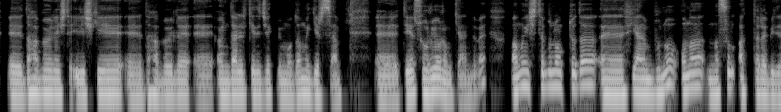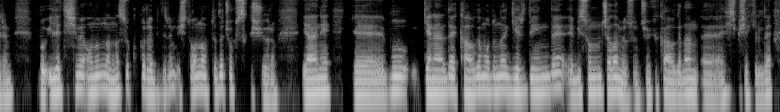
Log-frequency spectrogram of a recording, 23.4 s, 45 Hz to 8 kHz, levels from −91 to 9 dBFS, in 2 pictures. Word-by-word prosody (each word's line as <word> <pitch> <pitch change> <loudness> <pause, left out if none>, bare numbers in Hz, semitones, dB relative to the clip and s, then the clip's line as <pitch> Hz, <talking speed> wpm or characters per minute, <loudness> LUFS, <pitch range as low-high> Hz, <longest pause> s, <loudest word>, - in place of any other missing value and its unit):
Eee, 90 -1 +3
daha, 100 0 +3
böyle, 105 -1 +3
işte, 100 0 -1
ilişkiye, 100 +1 +2
eee, 90 -1 -3
daha 100 -2 -1
böyle, 95 0 +1
eee, 80 0 -7
önderlik 95 +1 +2
edecek 95 0 -1
bir 90 - -5
moda 90 0 0
mı 100 0 +3
girsem? 90 -1 +1 0.6
Eee, 80 0 -1
diye 100 +2 +4
soruyorum 105 -3 +3
kendime. 90 - -7 0.4
Ama, 125 +7 +2
işte, 145 -1 0
bu 145 - +1
noktada, 150 +2 +1
eee, 100 0 +4
yani, 105 -2 +3
bunu, 130 +11 +1
ona 135 +5 +1
nasıl 105 +7 +1
aktarabilirim, 95 -3 -1 0.4
bu 100 -1 0
iletişimi 110 +3 +1
onunla 120 -1 +1
nasıl 115 +4 -2
kurabilirim? 105 +2 -3
İşte 110 +4 -6
o 120 +1 +2
noktada 120 0 -1
çok 115 -2 -6
sıkışıyorum. 85 0 -3 0.4
Yani, 105 +2 +4 0.3
eee, 95 0 +2
bu 115 +2 +1 0.2
genelde 105 +1 +2
kavga 110 +1 +1
moduna 120 +1 +1
girdiğinde 110 +4 0
e, 100 0 -2
bir 105 - 0
sonuç 110 +1 0
alamıyorsun. 90 -6 0
Çünkü 95 +2 -7
kavgadan, 95 +1 0
eee, 90 0 -4
hiçbir 100 +1 -6
şekilde, 95 0 -3
100 Hz, 140 wpm, -22 LUFS, 95-115 Hz, 0.6 s, diye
